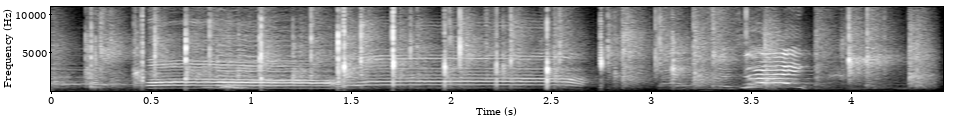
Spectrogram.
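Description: Several people clapping their hands in quick, uneven claps. Two long, steady held notes, like voices cheering, run over the claps from about half a second in until nearly three seconds.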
